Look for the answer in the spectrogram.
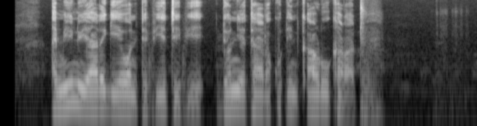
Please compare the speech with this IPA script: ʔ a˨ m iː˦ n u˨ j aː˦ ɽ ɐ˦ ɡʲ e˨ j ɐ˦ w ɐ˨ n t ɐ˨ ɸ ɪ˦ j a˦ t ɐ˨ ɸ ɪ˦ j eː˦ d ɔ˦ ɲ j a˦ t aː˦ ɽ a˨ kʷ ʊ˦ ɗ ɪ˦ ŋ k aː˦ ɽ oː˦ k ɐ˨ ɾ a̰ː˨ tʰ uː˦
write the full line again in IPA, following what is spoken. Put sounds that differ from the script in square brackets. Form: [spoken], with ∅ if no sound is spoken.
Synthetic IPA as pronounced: ʔ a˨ m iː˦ n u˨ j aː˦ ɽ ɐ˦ ɡʲ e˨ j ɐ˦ w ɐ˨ n t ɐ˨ ɸ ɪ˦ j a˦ t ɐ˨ ɸ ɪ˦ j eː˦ d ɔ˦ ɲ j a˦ t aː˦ ɽ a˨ kʷ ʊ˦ ɗ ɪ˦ ŋ [kʼ] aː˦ ɽ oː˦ k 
